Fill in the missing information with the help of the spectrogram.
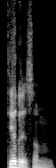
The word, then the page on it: ditheism: American English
